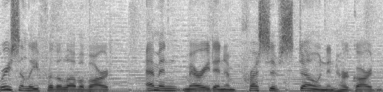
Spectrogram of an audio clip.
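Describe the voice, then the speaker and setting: Music plays in the background as a man talks at a fairly quick pace with lively intonation. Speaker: voice actor. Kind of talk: comedic list-video narration.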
